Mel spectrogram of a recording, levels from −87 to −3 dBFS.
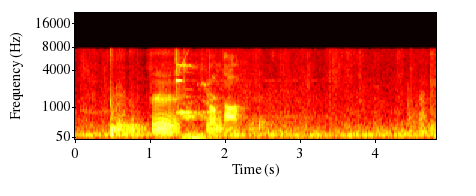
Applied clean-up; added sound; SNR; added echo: none; none; none; none.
